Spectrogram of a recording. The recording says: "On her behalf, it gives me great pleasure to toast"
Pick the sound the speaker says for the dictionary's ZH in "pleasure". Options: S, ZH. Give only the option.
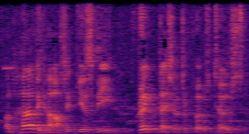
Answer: ZH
